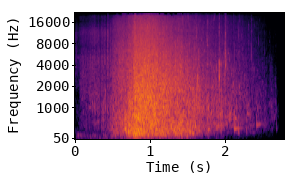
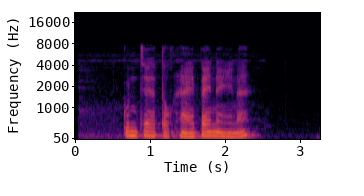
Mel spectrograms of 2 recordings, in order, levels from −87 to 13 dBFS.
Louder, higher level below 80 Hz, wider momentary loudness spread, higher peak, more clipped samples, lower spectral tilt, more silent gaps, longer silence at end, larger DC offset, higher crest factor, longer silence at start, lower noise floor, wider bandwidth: first, -13 LUFS vs -29 LUFS; about the same, -52 dBFS vs -56 dBFS; first, 20 LU vs 8 LU; first, 0 dBFS vs -12 dBFS; neither; second, -2 dB/octave vs -7.5 dB/octave; neither; second, 0.5 s vs 0.85 s; neither; about the same, 18 dB vs 18 dB; second, 0.3 s vs 0.65 s; second, -44 dBFS vs -71 dBFS; first, over 20 kHz vs 7.8 kHz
